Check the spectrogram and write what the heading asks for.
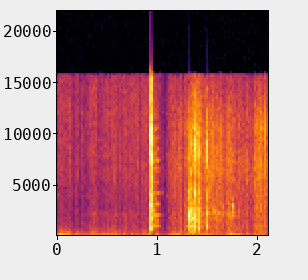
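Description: A single sharp click about a second in: the Ruger PC Carbine's trigger breaking as a trigger pull gauge draws it back, at just over four pounds of pull. It is followed by a short rustle of handling.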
